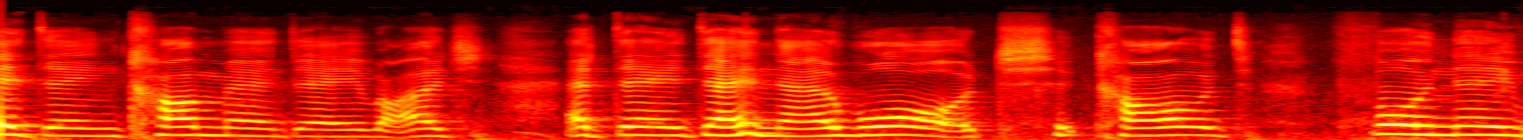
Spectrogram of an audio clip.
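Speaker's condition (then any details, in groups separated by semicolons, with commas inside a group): Cerebral palsy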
